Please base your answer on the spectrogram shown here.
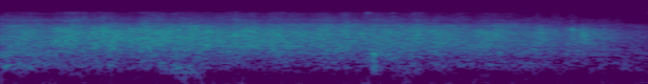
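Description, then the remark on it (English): A roomful of people clap together for some men who carried chairs to the front, in a steady, dense burst of applause that holds for several seconds before thinning slightly at the end, with no talking over it. “Now we'll clap our hands for you.”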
